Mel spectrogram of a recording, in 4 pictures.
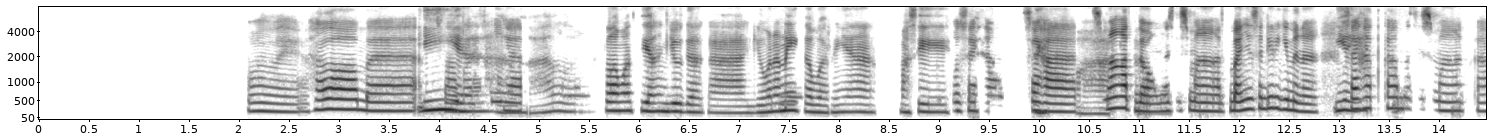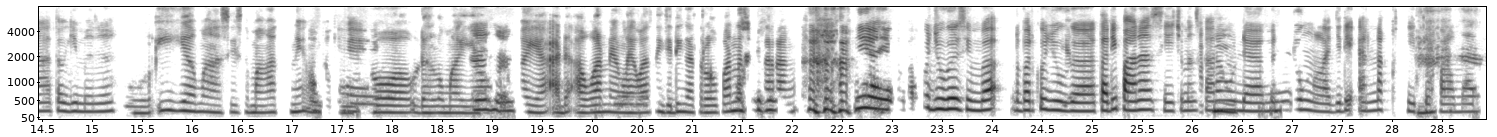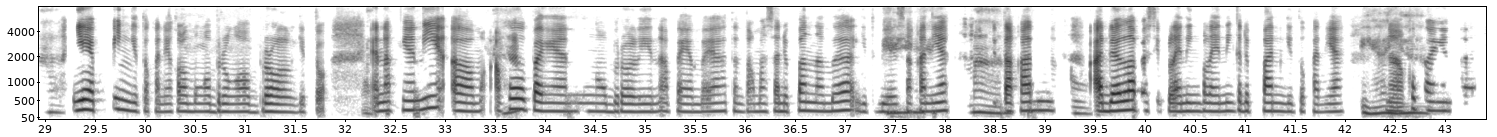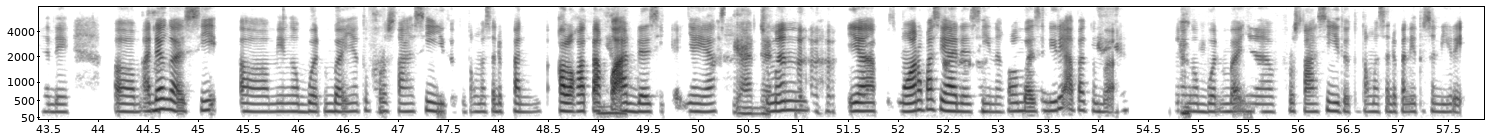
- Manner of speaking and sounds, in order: static; distorted speech; laughing while speaking: "Oh, iya"; laugh; in English: "yapping"; drawn out: "Nah"; other background noise; in English: "planning-planning"; unintelligible speech; chuckle
- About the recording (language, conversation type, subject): Indonesian, unstructured, Apa yang paling membuatmu frustrasi saat memikirkan masa depan?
